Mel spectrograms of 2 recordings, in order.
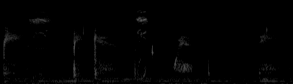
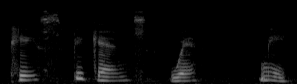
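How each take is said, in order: First: It is spoken in a soft whisper. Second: It is spoken in a normal full voice.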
